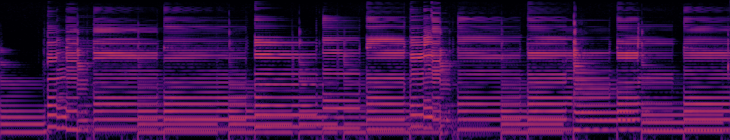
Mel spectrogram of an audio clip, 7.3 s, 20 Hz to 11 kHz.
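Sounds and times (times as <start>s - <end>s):
guitar: 0.0s - 7.2s.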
